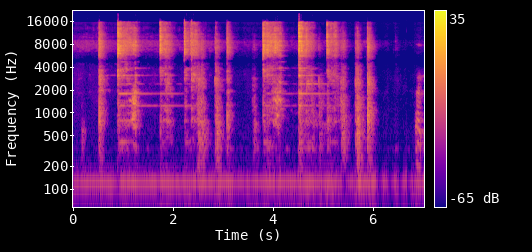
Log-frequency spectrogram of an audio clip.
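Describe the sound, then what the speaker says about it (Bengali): A utensil stirring turmeric and spices into food in a pan, giving a run of sharp metallic clinks and scrapes in an uneven rhythm over a low steady hum, close by with no talk. "এবার ভালোভাবে সব মিশিয়ে নেবো"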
